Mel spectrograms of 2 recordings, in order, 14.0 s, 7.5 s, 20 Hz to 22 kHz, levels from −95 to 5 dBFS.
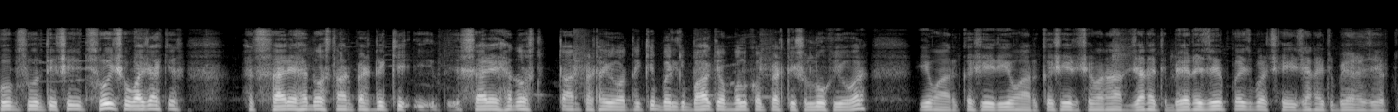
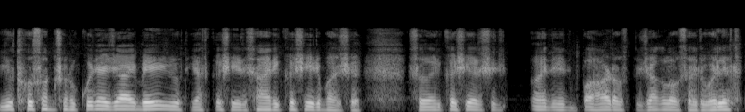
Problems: none marked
